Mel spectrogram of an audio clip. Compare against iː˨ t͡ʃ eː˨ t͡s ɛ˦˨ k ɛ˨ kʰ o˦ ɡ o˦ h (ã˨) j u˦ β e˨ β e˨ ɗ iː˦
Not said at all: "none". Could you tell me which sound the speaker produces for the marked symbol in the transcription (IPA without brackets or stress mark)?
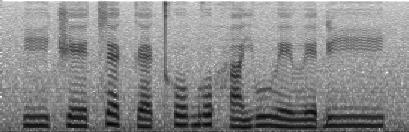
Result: ã˨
